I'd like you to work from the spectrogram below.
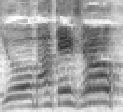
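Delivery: loud, furious demand; shouting peddler. Acted. Peddler very angry, stamping both feet and shouting at monkeys. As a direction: really yell it, very angry now. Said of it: "He stamped both his feet and shouted".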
